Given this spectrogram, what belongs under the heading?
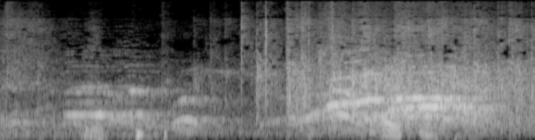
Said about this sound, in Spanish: Es que ya que aplaudieron me entusiasmo.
